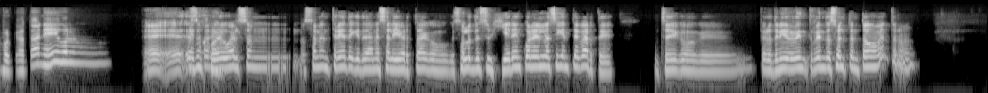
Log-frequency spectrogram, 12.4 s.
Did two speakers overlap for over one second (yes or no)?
no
